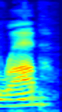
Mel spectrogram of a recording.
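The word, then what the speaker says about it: Rabe: is the strong point it's got uh lily robb that's how you pronounce her last name she's been in a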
